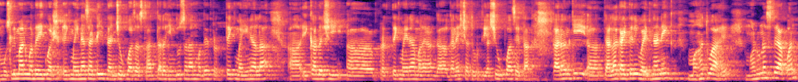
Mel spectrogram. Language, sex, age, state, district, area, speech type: Marathi, male, 30-45, Maharashtra, Wardha, urban, spontaneous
